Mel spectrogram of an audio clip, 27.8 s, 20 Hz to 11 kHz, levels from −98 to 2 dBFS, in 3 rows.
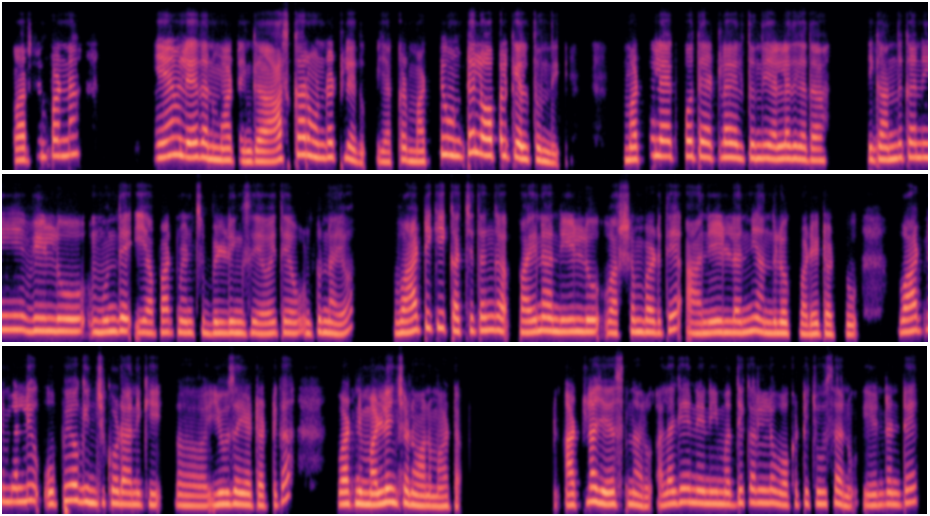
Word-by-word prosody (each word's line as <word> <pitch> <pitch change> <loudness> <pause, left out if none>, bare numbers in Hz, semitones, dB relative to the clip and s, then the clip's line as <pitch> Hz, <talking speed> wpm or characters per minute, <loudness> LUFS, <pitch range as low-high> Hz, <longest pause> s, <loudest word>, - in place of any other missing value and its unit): వర్షం 230 +6 -2
పడిన 310 +1 0 0.9
ఏం 325 +2 +2
లేదన్నమాట 245 -6 +3
ఇంకా 200 0 +1 0.2
ఆస్కారం 325 +6 +1
ఉండట్లేదు 265 -7 -2 0.3
ఎక్కడ 230 +3 -4
మట్టి 200 - -3
ఉంటే 305 +5 0
లోపలికెళ్తుంది. 255 - +3 0.7
మట్టి 240 +6 -2
లేకపోతే 300 0 0
ఎట్లా 275 +3 -2
ఎళ్తుంది? 260 +1 0
ఎల్లాదు 250 +1 +3
కదా! 225 -1 -1 0.5
ఇక 230 - -4
అందుకని 275 +2 0 0.3
వీళ్ళు 245 -1 +2 0.4
ముందే 240 +2 +3
ఈ - - -1
అపార్ట్మెంట్స్, 220 0 -3
బిల్డింగ్స్ 210 0 +1
ఏవైతే 205 +2 -2 0.2
ఉంటున్నాయో 205 -1 -1 0.5
వాటికి 265 +7 +1
ఖచ్చితంగా 255 +1 0 0.2
పైన 225 +3 +2 0.2
నీళ్ళు 230 0 +3 0.2
వర్షం 230 +3 -1
పడితే 220 +5 0 0.2
ఆ - - -2
నీళ్ళన్నీ 220 +2 +1
అందులోకి 210 -1 +1
పడేటట్టు 190 -1 -1 0.5
వాటిని, 255 +3 0
మళ్ళీ 275 +2 0 0.2
ఉపయోగించుకోవడానికి 235 -5 0 0.3
ఆహ్, 190 -1 -2
యూజైయ్యేటట్టుగా 220 - +1 0.5
వాటిని 230 0 +4
మళ్లించడం 240 -1 +4
అనమాట. 185 -1 -1
హ్మ్. - - -15 1.0
అట్లా 255 +7 0
చేస్తున్నారు. 220 -4 +1
అలాగే 235 +4 0
నేను 235 -1 +2
ఈ - - +1
మధ్య 225 +3 -2
కాలంలో 250 -1 -1
ఒకటి 225 +2 -7
చూసాను 230 -4 -1 0.2
ఏంటంటే 220 +4 -3
235 Hz, 120 wpm, -23 LUFS, 215-260 Hz, 1.0 s, వాటిని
